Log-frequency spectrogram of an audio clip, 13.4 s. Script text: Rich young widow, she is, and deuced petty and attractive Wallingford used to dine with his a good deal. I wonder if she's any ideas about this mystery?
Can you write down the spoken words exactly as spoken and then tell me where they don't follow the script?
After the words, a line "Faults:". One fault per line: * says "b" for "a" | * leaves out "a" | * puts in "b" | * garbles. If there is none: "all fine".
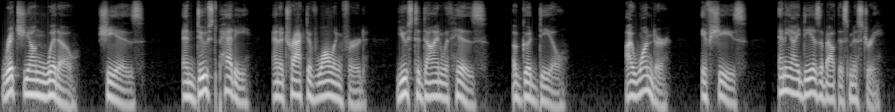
Rich young widow, she is, and deuced petty and attractive Wallingford used to dine with his a good deal. I wonder if she's any ideas about this mystery?
Faults:
all fine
